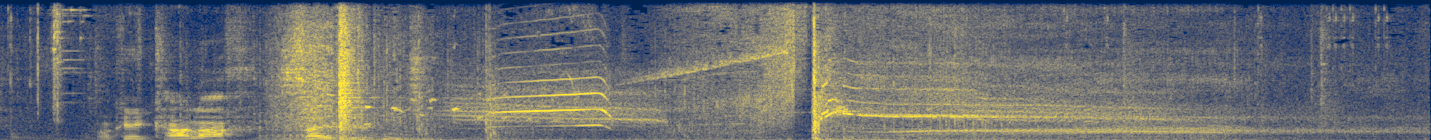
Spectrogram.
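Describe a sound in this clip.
A fire spell bursts with a loud roaring whoosh that slowly fades.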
